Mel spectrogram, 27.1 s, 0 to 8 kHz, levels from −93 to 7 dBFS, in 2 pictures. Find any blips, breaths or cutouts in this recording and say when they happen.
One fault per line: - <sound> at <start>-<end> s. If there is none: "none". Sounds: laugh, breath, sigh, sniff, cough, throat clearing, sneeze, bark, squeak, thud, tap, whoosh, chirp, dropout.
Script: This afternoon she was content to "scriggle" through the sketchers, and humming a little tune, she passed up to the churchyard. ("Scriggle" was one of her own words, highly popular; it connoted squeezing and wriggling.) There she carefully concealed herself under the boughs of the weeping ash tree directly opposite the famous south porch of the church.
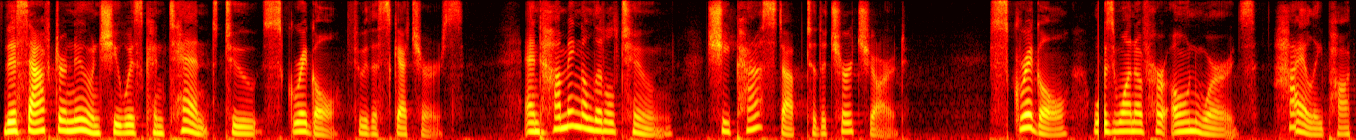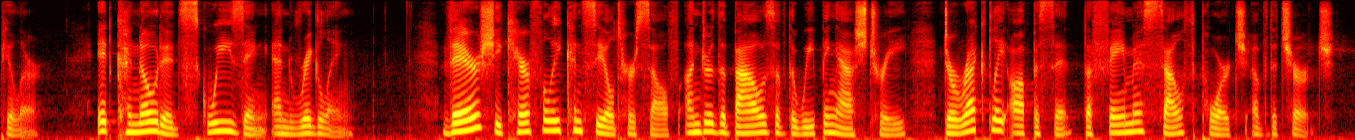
- dropout at 11.0-11.0 s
